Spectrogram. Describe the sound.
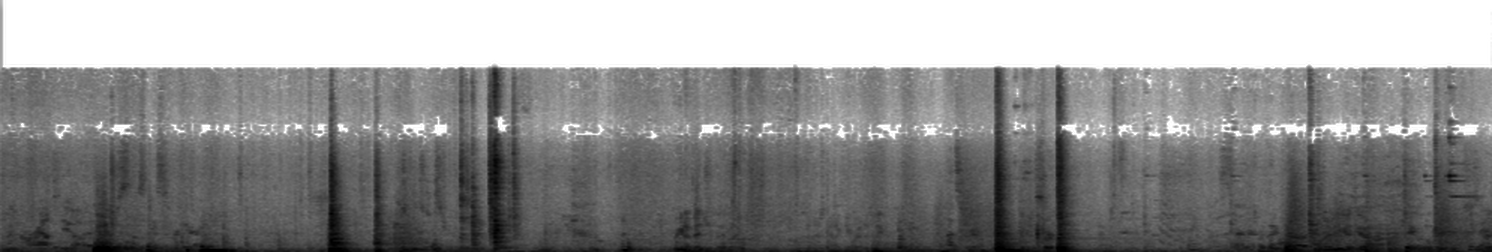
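A door shifts and bumps a few times as a woman walks around it, with sharp knocks and thuds scattered through a busy room while people talk and footsteps move around.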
